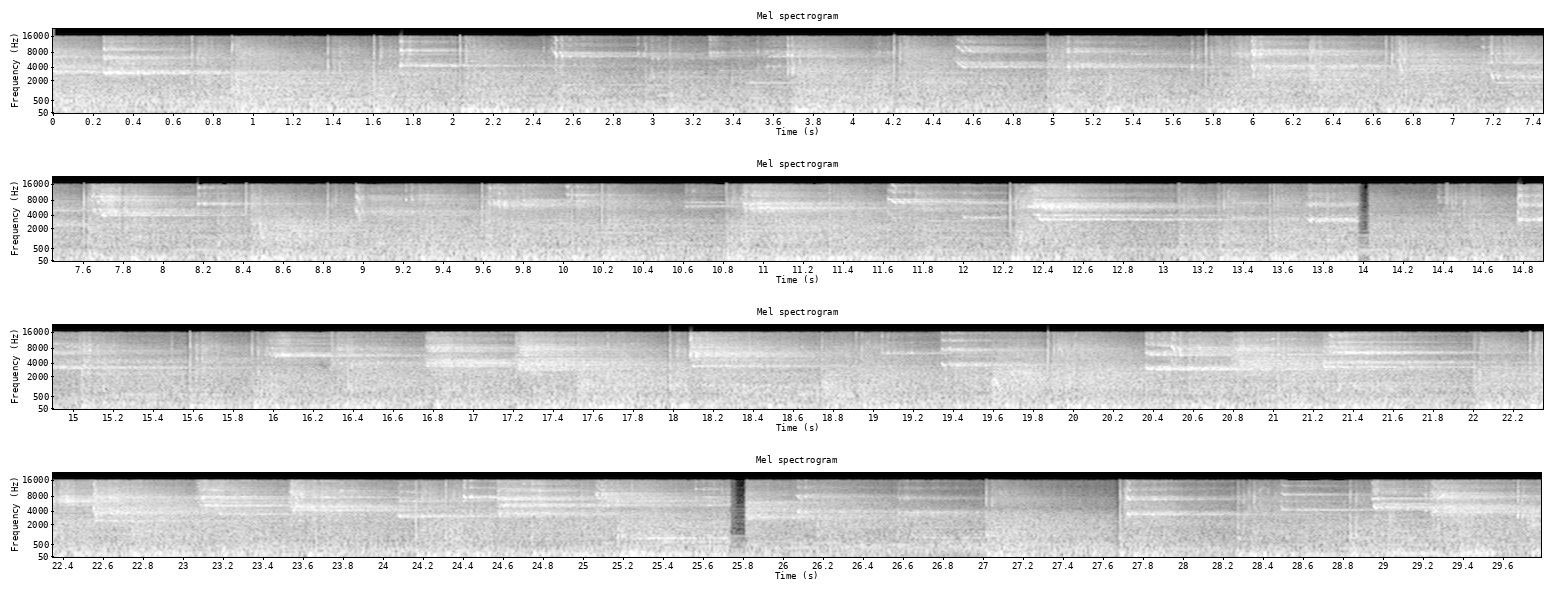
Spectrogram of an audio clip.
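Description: Basketballs being dribbled on a wooden gym floor, repeated bounces ringing in a large echoing sports hall.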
